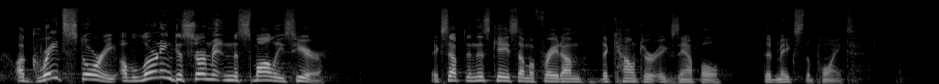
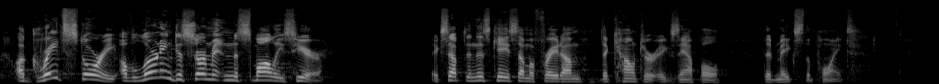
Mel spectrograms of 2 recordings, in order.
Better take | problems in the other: first | thin; somewhat; fading below 1 kHz

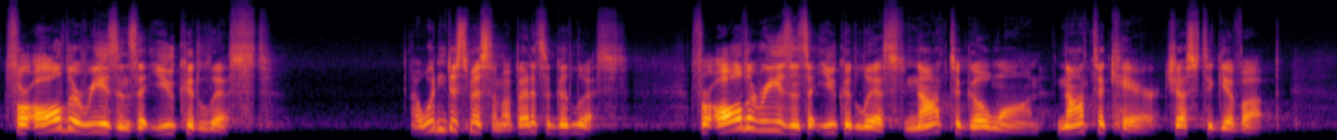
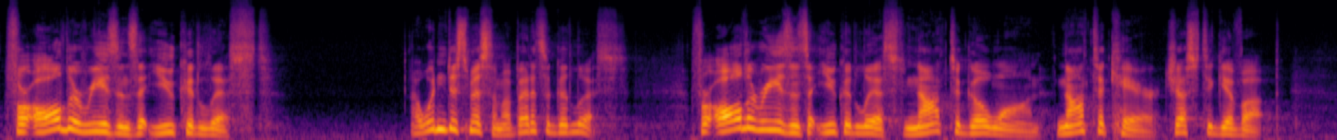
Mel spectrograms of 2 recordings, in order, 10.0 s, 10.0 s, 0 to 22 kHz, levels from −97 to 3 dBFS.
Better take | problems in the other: second | thin; somewhat; fading below 350 Hz

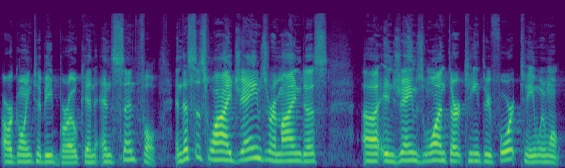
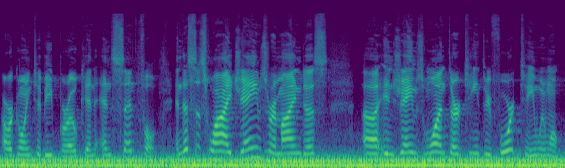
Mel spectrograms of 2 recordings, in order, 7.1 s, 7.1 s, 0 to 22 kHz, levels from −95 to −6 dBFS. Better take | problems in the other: first | low rumble; loud; throughout; 6 dB below the speech

